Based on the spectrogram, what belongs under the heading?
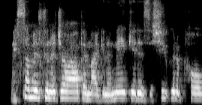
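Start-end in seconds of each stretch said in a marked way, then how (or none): none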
